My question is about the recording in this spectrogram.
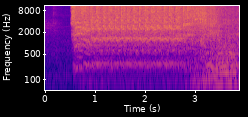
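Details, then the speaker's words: Rebuilt 2JZ in Nissan S14 240SX drift car, first start after fixing missing crank trigger tooth no-start; compression change, tune on: brief crank, sharp catch, then steady even idle, smooth exhaust, no knocks or misses; oil pressure good, normal idle. "so all right so we got the motor started everything's good oil pressure is good obviously it's idling very well"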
